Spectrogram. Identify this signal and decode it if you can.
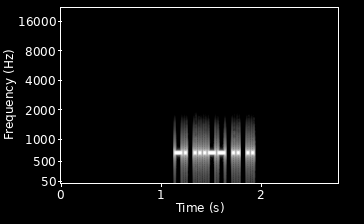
Morse code, heard as a keyed tone, about 50 wpm, 700 Hz. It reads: N3II
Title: NA SOTA Activator Callsigns 50wpm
